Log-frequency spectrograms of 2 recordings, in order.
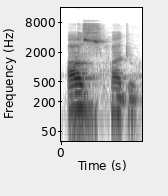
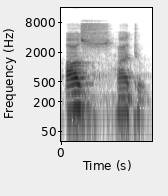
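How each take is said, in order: First: The first consonant is a heavy emphatic s. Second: The first consonant is a heavy emphatic s.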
